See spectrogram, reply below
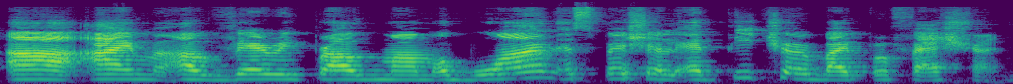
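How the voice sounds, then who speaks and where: A middle-aged woman with a Filipino accent hosting a livestream, talking to viewers in a reflective, halting way. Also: a little high, steady tone, bright, forceful tone. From Philippines. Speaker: host, online business owner.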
